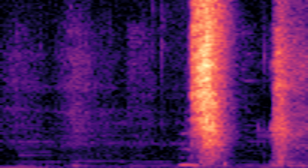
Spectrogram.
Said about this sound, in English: So she starts sneezing.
